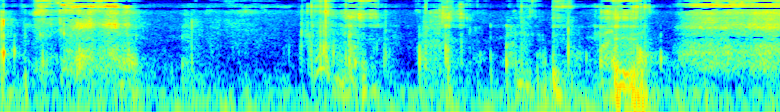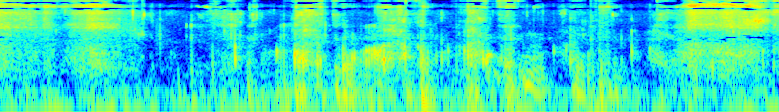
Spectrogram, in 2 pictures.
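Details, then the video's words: Pug chewing greedily on a rope toy, recorded close up indoors for ASMR: steady crunching and biting with soft snorts, one sharp louder chomp near the three-second mark, room otherwise quiet. "Мопс жадно жуёт игрушку.Вкусная веревка."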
